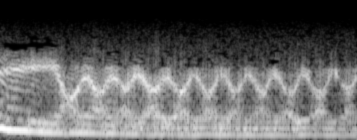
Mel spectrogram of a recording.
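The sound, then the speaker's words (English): A voice imitates a toaster's spring jerking loose and popping up: one loud, drawn-out boing that slides quickly down in pitch, then holds with a fast, even warble to the end, with no other sound. “He got it loose. The spring went,”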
